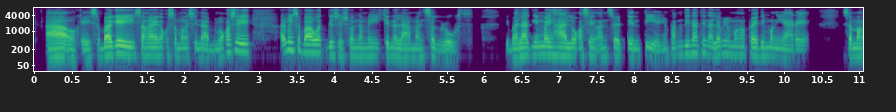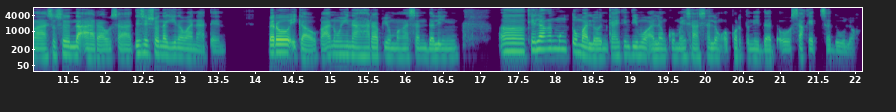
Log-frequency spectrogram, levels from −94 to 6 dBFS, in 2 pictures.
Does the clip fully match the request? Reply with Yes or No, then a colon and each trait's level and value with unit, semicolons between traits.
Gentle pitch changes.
No: average, 3.3 semitones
